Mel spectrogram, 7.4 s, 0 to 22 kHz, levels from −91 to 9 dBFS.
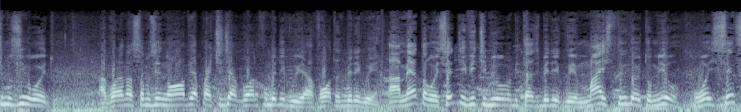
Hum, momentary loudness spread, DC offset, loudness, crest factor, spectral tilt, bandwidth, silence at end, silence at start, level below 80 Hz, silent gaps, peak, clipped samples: none; 2 LU; 0.3%; -12 LUFS; 10 dB; -6.5 dB/octave; 15.5 kHz; 0 s; 0 s; -24 dBFS; none; -2 dBFS; under 0.1%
